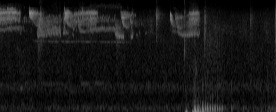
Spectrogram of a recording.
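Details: Hungry Fujian niltava nestlings being fed by the mother give strained, very high, raspy begging notes in rapid uneven bursts, broken by a low thud and rustle partway through before the calls fade.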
